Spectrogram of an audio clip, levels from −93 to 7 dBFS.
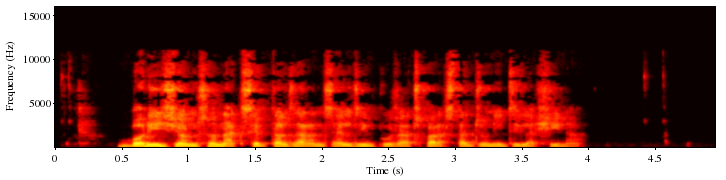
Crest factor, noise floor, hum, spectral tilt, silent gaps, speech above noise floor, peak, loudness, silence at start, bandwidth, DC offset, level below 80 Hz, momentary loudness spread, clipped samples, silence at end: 20 dB; -63 dBFS; none; -4.5 dB/octave; none; 41 dB; -4 dBFS; -22 LUFS; 0.15 s; 11.5 kHz; under 0.1%; -60 dBFS; 13 LU; under 0.1%; 1.05 s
